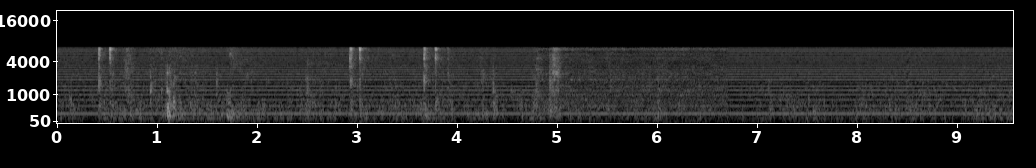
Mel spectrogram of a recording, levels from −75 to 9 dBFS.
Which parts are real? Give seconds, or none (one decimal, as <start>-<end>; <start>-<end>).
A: 0.0-4.8; 6.7-9.6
